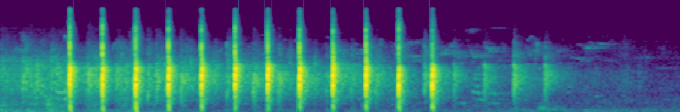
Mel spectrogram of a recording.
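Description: One person clapping hands at the end of a song: a steady run of sharp claps, a little over two a second, that fades out with a few softer claps near the end.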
